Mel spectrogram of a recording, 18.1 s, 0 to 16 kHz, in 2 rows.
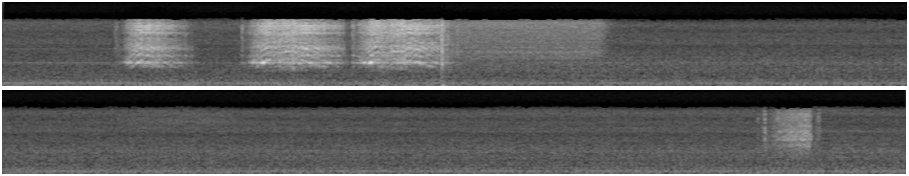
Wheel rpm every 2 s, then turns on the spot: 10, 50, 0, 0, 0, 0, 0, 0, 0.
none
